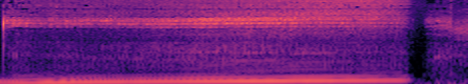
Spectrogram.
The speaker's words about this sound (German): Das war eine Bontempi Gebläseorgel. Da hat man einen Kippschalter umgelegt. Und dann hat man drin gehört, wie richtig so ein Motor losgelegt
